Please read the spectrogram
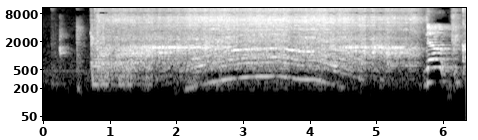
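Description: Vitamix high-speed blender starts about a second in and runs for about five seconds, blending a thick avocado crema; its motor pitch rises and then falls again before it cuts off.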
